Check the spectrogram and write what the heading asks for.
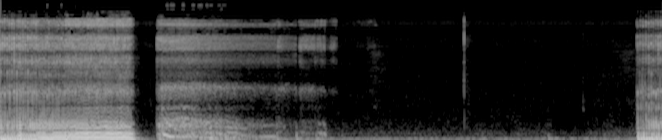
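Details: Loud, low, rattling snores from a sleeping dog, each trailing off into a quiet pause before the next; snoring.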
